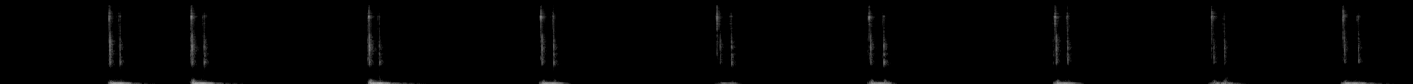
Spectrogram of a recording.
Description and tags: Single clicks Keyboard Sound
click, typing, keyboard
